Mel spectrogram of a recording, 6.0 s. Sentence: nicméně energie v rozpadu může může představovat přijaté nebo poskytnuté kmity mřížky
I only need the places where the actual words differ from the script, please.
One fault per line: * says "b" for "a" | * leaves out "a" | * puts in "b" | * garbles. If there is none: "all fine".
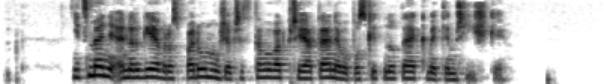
* leaves out "může"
